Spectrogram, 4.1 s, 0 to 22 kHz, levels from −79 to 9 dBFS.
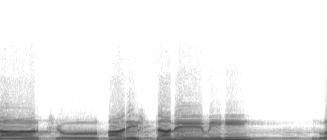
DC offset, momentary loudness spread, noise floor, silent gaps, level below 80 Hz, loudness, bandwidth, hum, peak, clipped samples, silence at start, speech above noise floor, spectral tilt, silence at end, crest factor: under 0.1%; 10 LU; -41 dBFS; none; -60 dBFS; -19 LUFS; 7.4 kHz; none; -6 dBFS; under 0.1%; 0 s; 21 dB; -7 dB/octave; 0 s; 14 dB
